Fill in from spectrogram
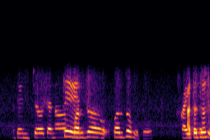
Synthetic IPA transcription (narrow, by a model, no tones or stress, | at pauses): t̪jaɲt͡ɕət̪janːaeefəɾd͡zəfəɾd͡zəɦot̪o | kaɦiat̪ases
